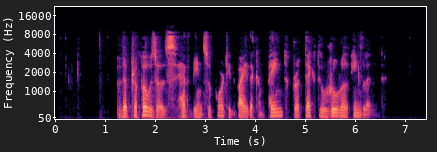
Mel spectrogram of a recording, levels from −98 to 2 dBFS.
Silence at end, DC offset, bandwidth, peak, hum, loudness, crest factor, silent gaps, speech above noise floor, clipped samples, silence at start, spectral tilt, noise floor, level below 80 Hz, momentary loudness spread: 1.15 s; under 0.1%; 9.4 kHz; -2 dBFS; none; -24 LUFS; 22 dB; none; 59 dB; under 0.1%; 1.25 s; -3.5 dB/octave; -84 dBFS; -52 dBFS; 11 LU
